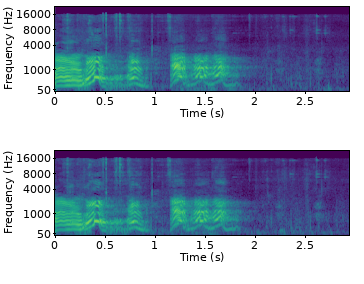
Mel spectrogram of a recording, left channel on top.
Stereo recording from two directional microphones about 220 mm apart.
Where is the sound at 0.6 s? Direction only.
5° left (ahead or behind).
